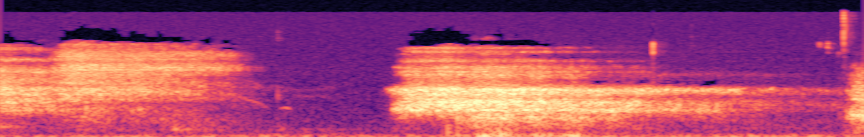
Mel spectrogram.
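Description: People taking a slow breath together into a close microphone. An inhale ends about a second in, and after a short pause comes a long exhale, the loudest part, which fades away.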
